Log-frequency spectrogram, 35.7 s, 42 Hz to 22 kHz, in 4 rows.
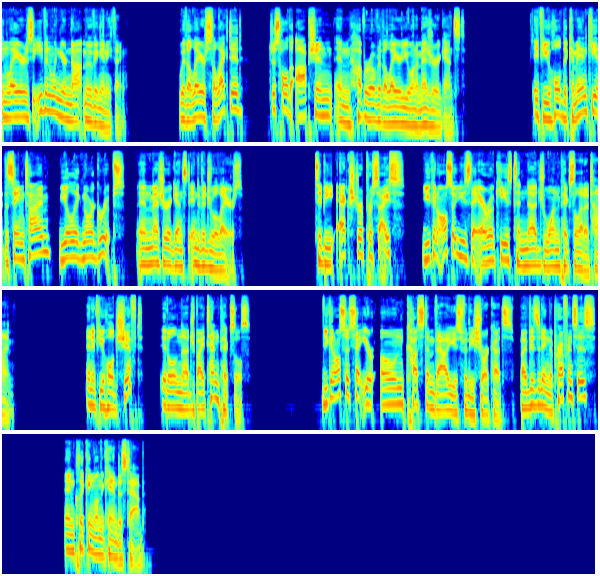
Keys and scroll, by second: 15.5 Up, 16.1 Down, 16.6 Left, 17.2 Right.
